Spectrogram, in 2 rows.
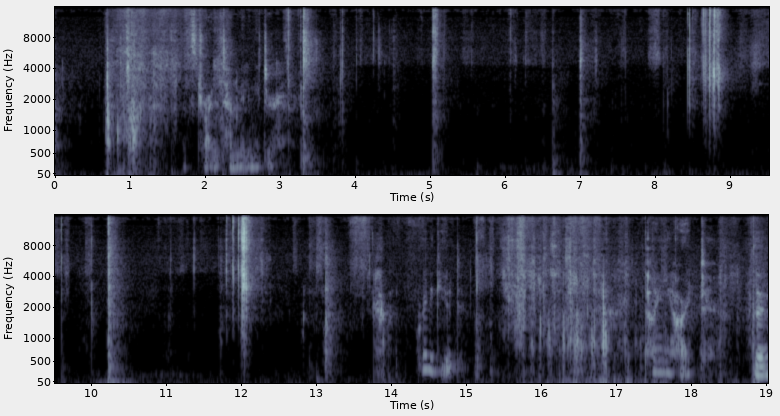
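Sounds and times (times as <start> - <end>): tape ripping: 8.4 - 9.0, 11.7 - 12.3.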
